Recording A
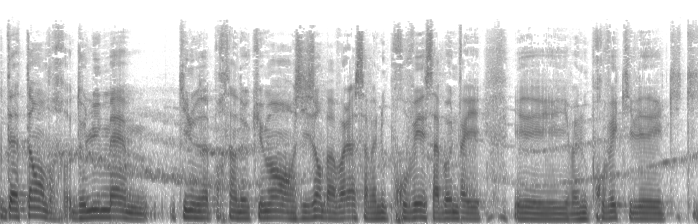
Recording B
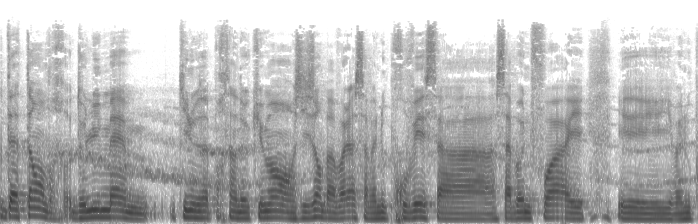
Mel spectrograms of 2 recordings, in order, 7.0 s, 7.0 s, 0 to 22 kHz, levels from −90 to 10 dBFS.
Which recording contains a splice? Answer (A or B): A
